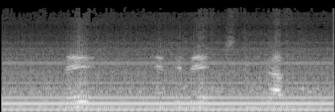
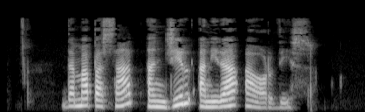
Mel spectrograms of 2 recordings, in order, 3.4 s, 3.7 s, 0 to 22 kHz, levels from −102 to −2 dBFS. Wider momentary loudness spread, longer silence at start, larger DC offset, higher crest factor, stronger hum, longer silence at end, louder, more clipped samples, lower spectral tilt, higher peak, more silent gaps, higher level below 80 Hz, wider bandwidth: second, 4 LU vs 15 LU; second, 0.05 s vs 0.65 s; neither; second, 14 dB vs 20 dB; neither; second, 0 s vs 0.6 s; about the same, -18 LUFS vs -20 LUFS; neither; first, -9 dB/octave vs -5.5 dB/octave; about the same, -2 dBFS vs -2 dBFS; neither; first, -44 dBFS vs -76 dBFS; second, 6 kHz vs 11.5 kHz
